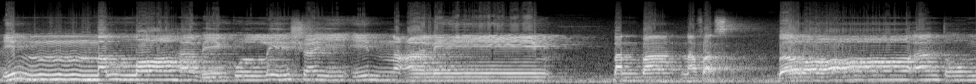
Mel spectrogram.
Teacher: Cara yang kedua, saktah atau diam sejenak tanpa nafas.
